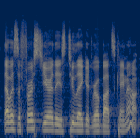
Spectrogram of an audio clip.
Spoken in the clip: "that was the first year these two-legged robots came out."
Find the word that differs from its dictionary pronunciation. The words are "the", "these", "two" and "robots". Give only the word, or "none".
none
